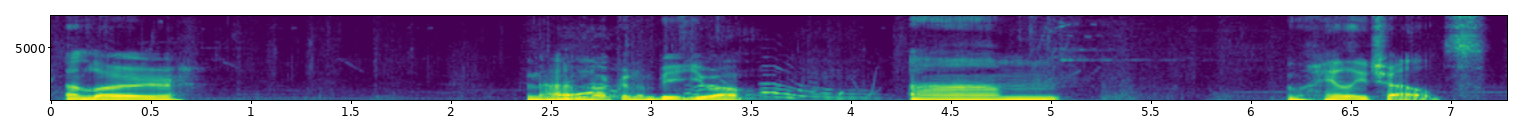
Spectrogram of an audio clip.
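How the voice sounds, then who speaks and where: A man's voice: lowish voice, slow, long pauses. A man doing casual live game commentary, muttering short playful reactions as he plays. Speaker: video game streamer. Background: game music.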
